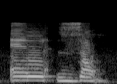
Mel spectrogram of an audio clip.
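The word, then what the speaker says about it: elles: going to pronounce this it is not El on but e the t is silent E they have masculine feminine form elz elz all right so the S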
